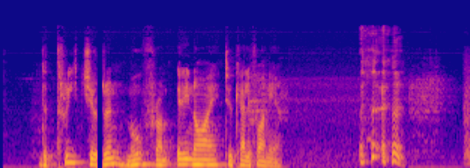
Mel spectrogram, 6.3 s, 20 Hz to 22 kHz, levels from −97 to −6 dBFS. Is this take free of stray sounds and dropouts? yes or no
no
